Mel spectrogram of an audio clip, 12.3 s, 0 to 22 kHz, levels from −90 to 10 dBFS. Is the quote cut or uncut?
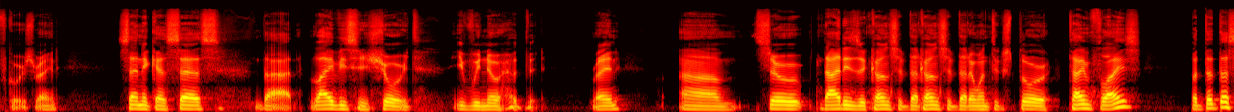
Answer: cut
